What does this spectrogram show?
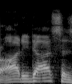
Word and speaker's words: Adidas: people at Snapdragon and Adidas, or Adidas, as the Europeans like to pronounce it, yeah, we might lose those deals.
